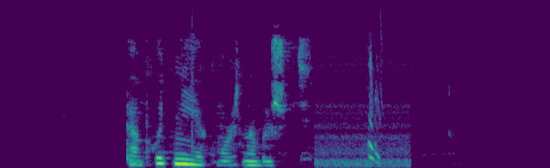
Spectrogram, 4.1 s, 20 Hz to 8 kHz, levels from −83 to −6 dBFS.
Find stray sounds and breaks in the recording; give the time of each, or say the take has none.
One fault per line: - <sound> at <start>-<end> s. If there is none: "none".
- chirp at 2.8-2.9 s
